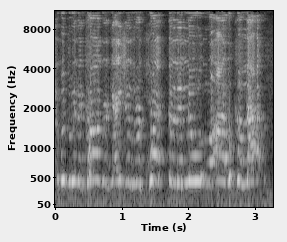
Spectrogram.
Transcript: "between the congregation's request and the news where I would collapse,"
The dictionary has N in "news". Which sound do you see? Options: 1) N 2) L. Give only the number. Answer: 2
